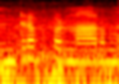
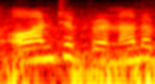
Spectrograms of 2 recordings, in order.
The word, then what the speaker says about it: entrepreneur: So first வந்து உங்களுக்கு நீங்கள் இந்த வேர்டை பார்த்தீங்கனாலே இது என்டர்ப்ரனர் மாதிரி இருக்கும். நானுமே ரொம்ப நாள் வந்து இது என்டர்ப்ரனர் அப்படின்னு தான் சொல்லிட்டு இருப்பேன். பட் நம்ம அது வந்து ஆண்டர்ப்ரனர் அப்படின்னு தான் ப்ரொனவுன்ஸ் பண்ணணும்.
